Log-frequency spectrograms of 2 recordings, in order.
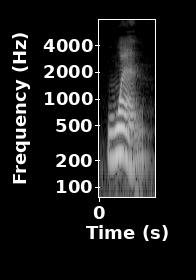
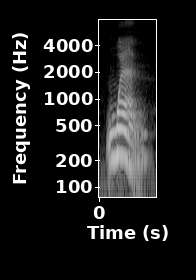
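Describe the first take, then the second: The two takes are said the same way.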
